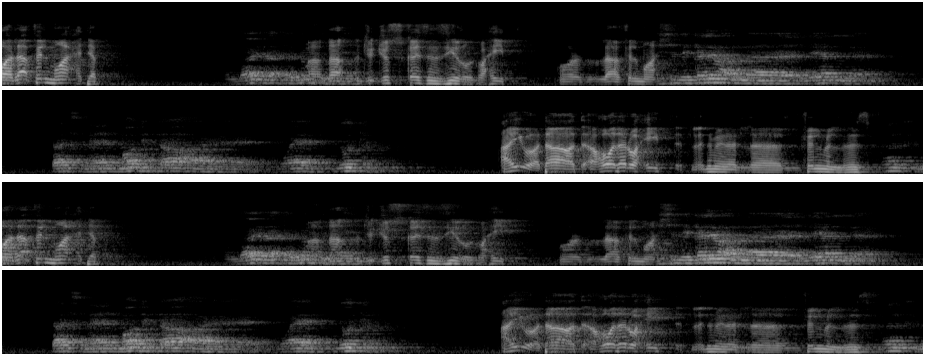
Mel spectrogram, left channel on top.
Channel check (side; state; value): both; normal; correlation 0.63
